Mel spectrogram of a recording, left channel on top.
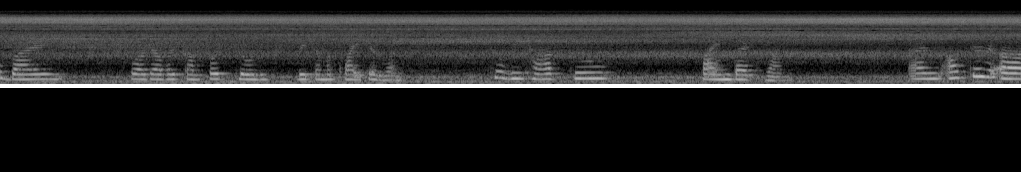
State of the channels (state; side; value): silent; right; digital silence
